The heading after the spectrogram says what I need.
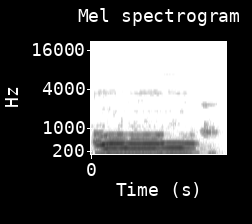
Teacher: जो ओम में ओ है उसका उच्चारण बाकी शब्दों से 3 गुना समय तक होगा, बाकी वर्णों से। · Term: प्लुत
